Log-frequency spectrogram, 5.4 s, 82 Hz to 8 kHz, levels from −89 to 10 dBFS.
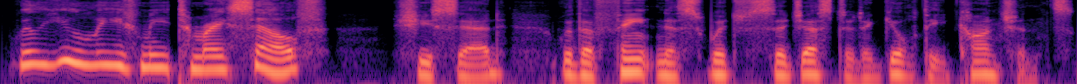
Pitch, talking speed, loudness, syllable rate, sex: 160 Hz, 180 wpm, -20 LUFS, 5.2 syllables/s, male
